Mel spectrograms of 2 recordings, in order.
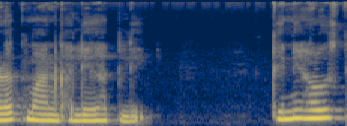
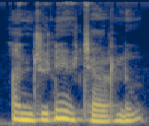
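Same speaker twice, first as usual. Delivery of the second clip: plain reading voice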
